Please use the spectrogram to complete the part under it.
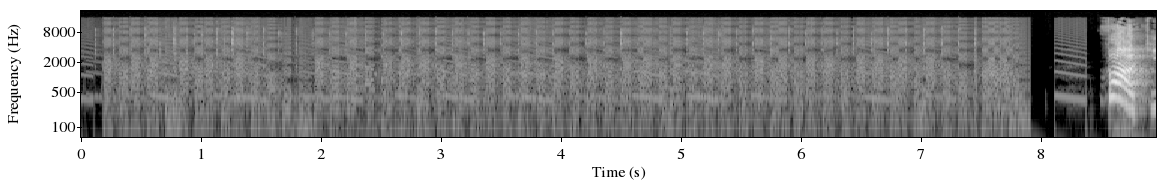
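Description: Quick electronic game blips repeat rapidly in a steady rhythm.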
